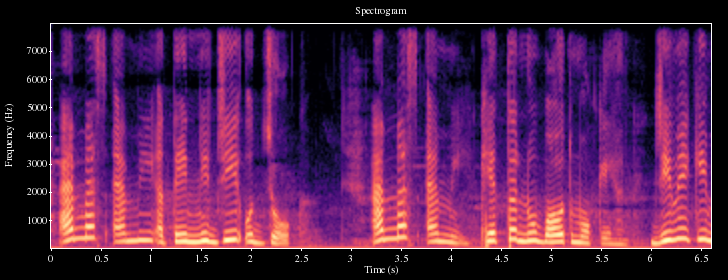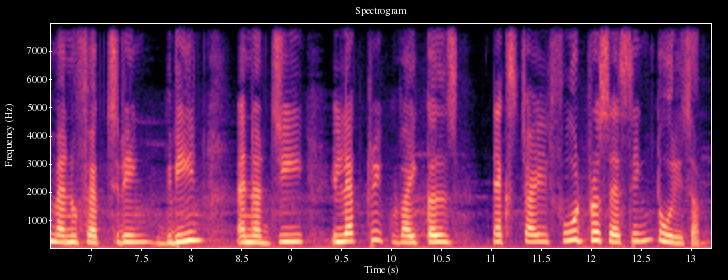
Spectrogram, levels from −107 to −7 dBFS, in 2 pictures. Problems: none marked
